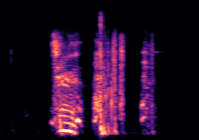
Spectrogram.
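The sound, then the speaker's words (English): A loud sneeze: a voiced, drawn-in buildup breaks into a sharp noisy burst, then a shorter follow-up burst. “May God bless you.”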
